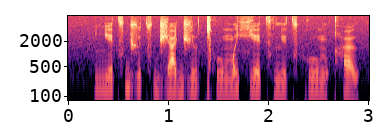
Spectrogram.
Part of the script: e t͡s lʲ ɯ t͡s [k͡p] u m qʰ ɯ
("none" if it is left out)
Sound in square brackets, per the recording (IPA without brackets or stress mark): k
